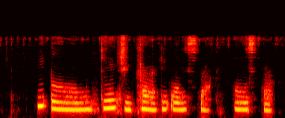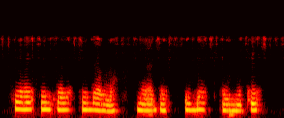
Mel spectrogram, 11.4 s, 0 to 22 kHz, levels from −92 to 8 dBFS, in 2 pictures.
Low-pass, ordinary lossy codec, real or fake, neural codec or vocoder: 7.2 kHz; AAC, 32 kbps; fake; codec, 44.1 kHz, 1.7 kbps, Pupu-Codec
